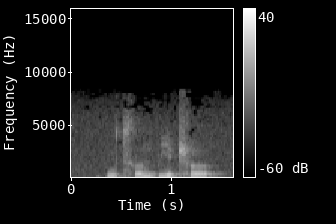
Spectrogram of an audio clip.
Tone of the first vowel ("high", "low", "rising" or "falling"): low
